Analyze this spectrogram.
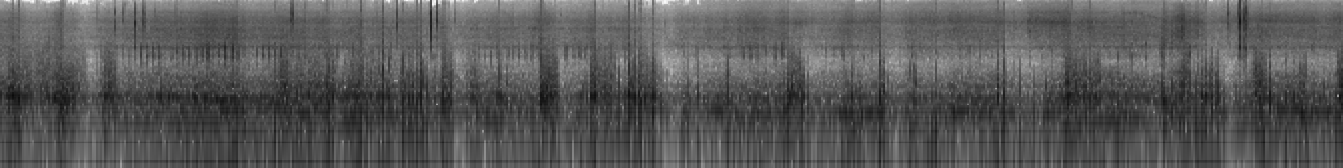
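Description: Sea-Doo personal watercraft engine running under way, its note rising and falling as the throttle changes, with irregular knocks and splashing from the hull crossing choppy water.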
